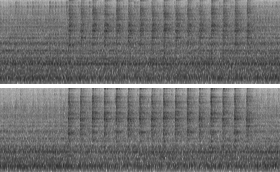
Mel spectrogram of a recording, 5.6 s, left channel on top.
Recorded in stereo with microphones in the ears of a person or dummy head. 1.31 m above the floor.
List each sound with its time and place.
1.4 s ticking: 75° right (ahead or behind), 3 m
